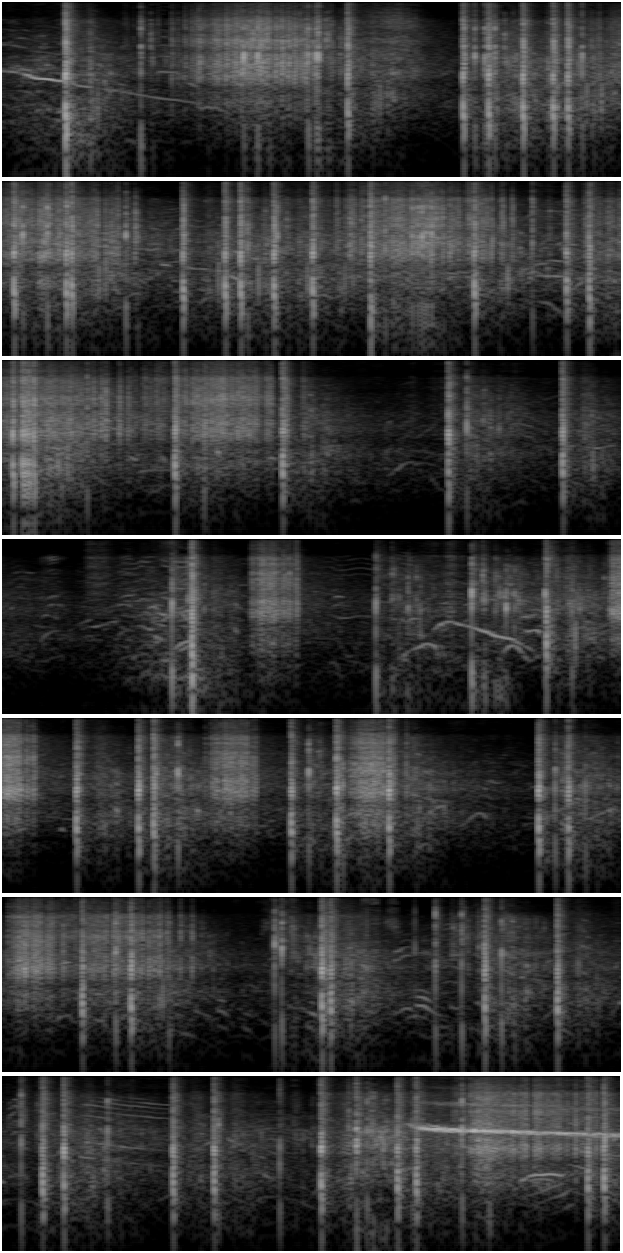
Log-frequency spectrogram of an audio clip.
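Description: Aerial display fireworks going off in quick succession, with many sharp bangs and crackling bursts. A whistle falls in pitch at the start and another about halfway through.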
